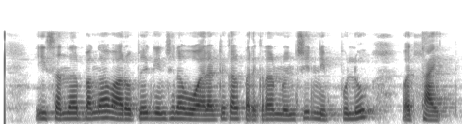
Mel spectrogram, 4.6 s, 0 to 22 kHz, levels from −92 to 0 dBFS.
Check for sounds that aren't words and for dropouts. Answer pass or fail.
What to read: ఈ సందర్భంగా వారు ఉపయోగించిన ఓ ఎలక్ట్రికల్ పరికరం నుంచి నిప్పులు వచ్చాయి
fail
